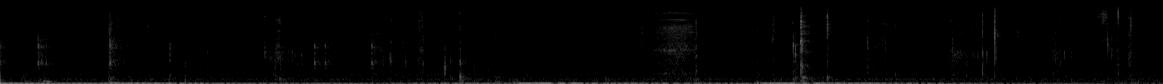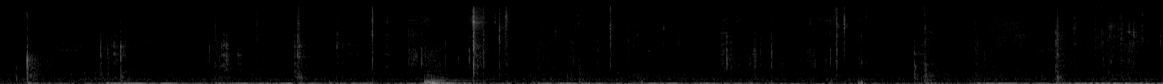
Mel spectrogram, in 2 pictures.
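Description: Trading cards being handled and sorted: many light clicks, flicks and swishes of card stock, with a soft thump about sixteen seconds in.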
